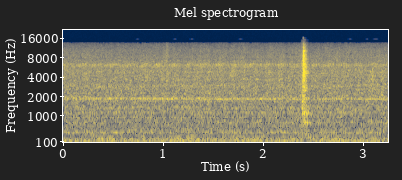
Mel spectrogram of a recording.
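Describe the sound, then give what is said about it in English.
A truck's engine idles steadily by a house porch, its cab windows misted up, a continuous low rumble with an even hiss and no change in pace, broken once by a brief sharp tap. “The engine is running and the cab windows are misted up.”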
